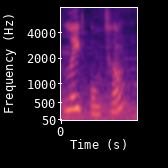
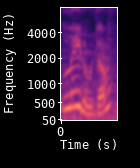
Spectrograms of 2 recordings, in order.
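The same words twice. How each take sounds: First: It is said in a British accent. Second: It is said in an American accent. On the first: "British অ্যাকসেন্টে সিজনসের name বলতে চাই" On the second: "in the American accent"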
